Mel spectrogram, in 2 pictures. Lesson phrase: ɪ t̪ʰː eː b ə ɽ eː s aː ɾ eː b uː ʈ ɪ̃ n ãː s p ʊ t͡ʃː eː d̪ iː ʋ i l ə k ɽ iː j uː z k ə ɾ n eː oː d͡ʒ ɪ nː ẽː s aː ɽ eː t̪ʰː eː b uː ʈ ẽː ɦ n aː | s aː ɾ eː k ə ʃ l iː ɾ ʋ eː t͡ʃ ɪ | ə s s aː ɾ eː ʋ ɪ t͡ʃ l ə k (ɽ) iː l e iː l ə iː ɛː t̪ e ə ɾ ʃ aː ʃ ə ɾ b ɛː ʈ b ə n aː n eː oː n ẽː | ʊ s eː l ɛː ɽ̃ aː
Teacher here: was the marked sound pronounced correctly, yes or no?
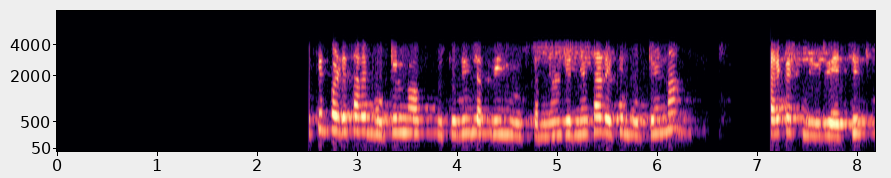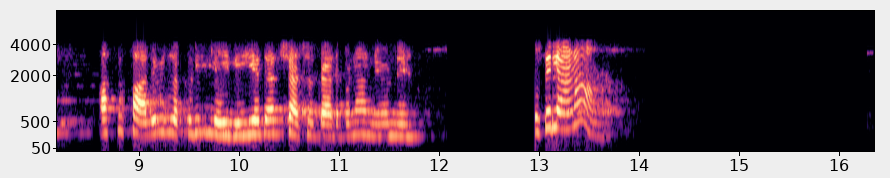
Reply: yes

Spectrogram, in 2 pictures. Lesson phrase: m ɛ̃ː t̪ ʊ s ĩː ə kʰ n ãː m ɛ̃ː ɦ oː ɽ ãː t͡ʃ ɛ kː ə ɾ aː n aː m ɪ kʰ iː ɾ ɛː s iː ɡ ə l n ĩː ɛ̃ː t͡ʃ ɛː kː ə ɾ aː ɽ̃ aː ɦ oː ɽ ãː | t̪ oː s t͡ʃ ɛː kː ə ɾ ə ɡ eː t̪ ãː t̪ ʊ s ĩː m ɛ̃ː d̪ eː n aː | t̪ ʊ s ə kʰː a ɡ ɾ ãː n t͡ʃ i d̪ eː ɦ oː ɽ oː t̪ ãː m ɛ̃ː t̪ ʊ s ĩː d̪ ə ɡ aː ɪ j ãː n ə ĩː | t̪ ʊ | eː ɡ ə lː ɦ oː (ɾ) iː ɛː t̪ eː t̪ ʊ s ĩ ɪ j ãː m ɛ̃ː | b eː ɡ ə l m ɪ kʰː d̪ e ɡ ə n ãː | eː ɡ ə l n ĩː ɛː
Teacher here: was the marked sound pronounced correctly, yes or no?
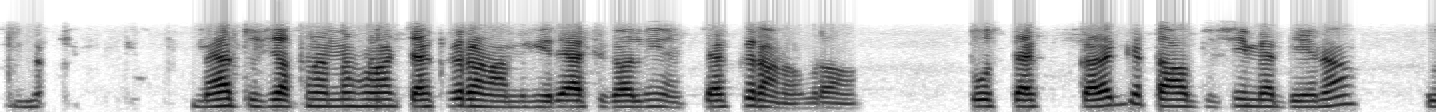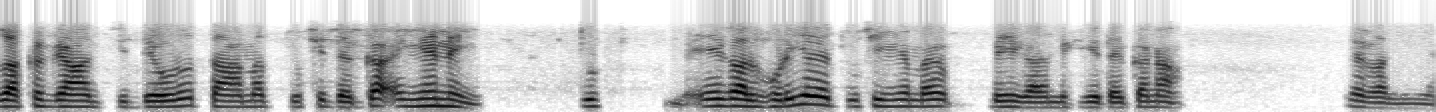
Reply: no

